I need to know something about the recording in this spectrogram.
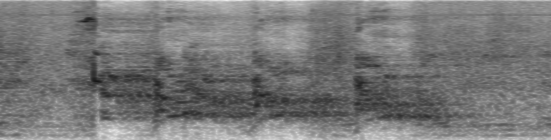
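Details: At a dog day care in Las Vegas, Nevada, a playful Basset Hound gives three or four drawn-out, harmonic baying barks in quick succession, with a soft human voice behind.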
